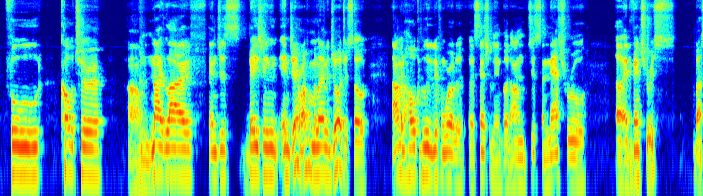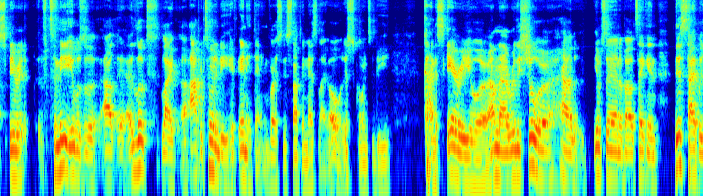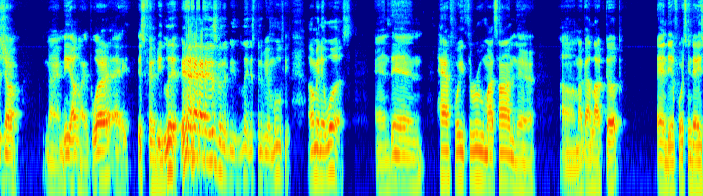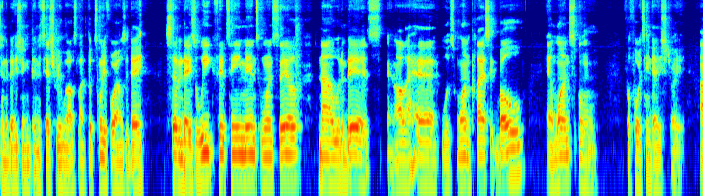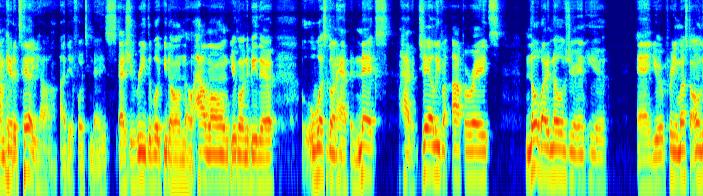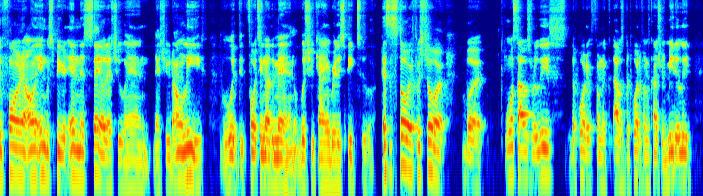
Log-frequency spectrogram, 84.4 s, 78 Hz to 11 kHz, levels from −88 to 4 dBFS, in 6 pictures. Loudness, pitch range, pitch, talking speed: -19 LUFS, 105-130 Hz, 120 Hz, 175 wpm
